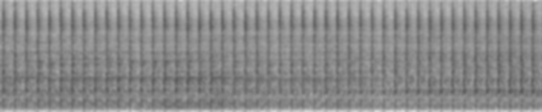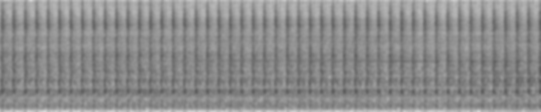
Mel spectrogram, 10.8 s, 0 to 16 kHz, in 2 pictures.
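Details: Engine run about 16,000 km without an oil change; sharp, heavy metallic knocks at about two per second hammer over the running engine, bottom-end damage from oil starvation.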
